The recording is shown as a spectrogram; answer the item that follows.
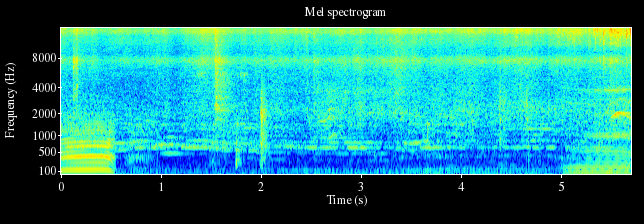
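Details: Cattle being fed in a cowshed; a loud low harmonic moo opens, ending abruptly after half a second, then quiet shed noise with a few knocks before another deep moo swells at the end.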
